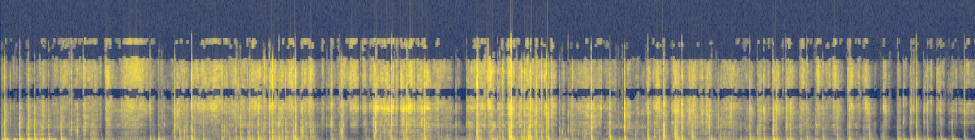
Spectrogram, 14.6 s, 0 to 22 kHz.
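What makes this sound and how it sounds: Fingertips and nails patter and scratch across the lid and sides of a closed, hollow white cardboard shoe box for OF AF1 shoes, with a label on the end. Soft, dull taps with a low, boxy thump are mixed with dry scraping and light scratching. The sound is quiet and close, in a steady stream of brief hits that die away at once.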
